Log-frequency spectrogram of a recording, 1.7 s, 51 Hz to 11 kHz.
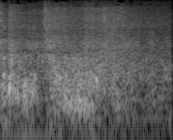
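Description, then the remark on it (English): A rippling creek on a 24-acre ranch of old growth trees just outside Sedona, Arizona ripples and burbles in a steady, unbroken flow. It is moderately loud, with small bright gurgles popping out of the wash and no voices. “24 acres of old growth trees, a family of hawks, and a rippling creek.”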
